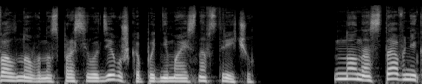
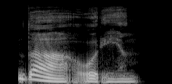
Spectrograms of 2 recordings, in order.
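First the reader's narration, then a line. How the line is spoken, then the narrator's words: Hoarse with fatigue. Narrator (Russian): хриплым от усталости голосом проговорил Кертон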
